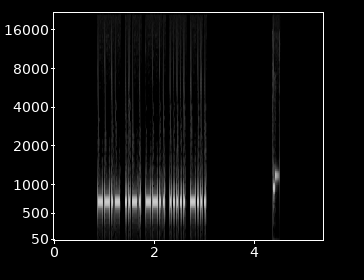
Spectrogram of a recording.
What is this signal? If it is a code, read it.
Morse code, heard as a keyed tone, about 36 wpm, 700 Hz. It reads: QFZ5B
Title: Code Groups - 5 Letter:Numbers - 35wpm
